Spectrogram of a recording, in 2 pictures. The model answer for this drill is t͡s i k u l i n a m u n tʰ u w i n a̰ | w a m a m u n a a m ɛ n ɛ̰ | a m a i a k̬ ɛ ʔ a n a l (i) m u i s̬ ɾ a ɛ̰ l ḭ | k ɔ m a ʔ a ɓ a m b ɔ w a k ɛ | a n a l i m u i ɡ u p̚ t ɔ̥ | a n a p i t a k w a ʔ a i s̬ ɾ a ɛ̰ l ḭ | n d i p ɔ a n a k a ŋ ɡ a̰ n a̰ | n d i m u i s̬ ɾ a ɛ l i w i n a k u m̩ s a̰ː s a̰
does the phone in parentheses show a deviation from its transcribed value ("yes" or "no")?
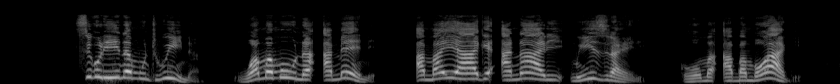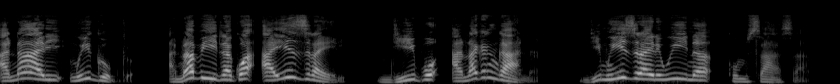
no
